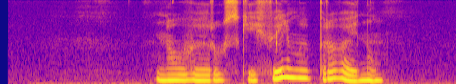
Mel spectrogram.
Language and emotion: Russian, sad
